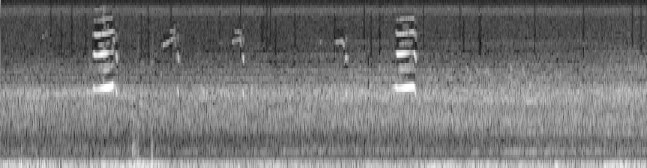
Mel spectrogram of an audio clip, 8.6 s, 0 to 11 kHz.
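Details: Bald eagle at a nest with nestlings in Southwest Florida, filmed by a nest camera on 5 February 2023 at 09:24; a few short, squeaky, high calls, the two clearest about four seconds apart, over a steady low rumble of wind.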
